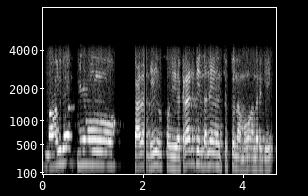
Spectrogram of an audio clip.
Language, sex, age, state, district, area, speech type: Telugu, male, 18-30, Andhra Pradesh, Annamaya, rural, conversation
